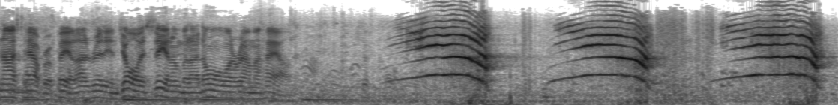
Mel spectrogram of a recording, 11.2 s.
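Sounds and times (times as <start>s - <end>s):
speech: 0.0s - 4.0s
peafowl wailing calls: 5.2s - 8.8s, 9.6s - 11.1s.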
